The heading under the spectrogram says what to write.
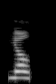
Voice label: "juk1", cantonese

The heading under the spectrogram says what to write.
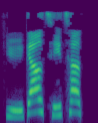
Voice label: "jyu4 gaau1 ci5 cat1", cantonese

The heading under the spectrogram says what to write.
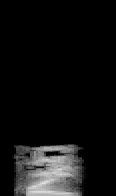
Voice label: "kwai4", cantonese

